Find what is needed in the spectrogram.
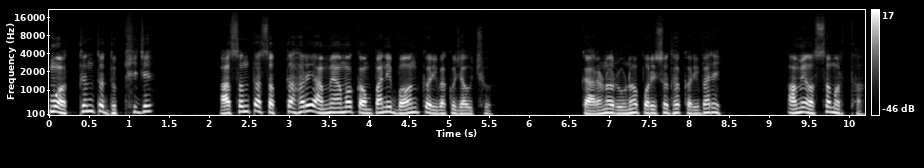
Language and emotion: Odia, sad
